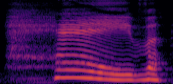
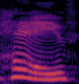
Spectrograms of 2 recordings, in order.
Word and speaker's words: have: making a different sound this looks like it should be hey've --have but it's not --have is it this is the word have have I have done it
